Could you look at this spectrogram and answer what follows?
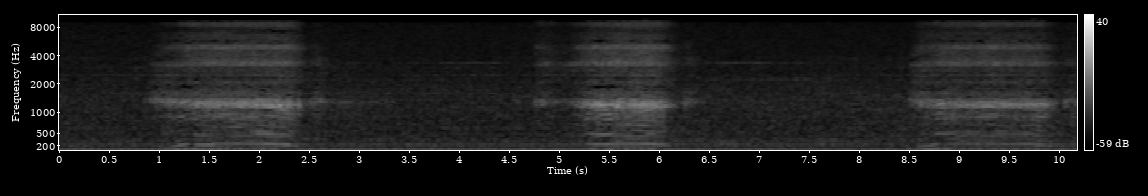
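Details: Snoring recorded with the SnoreLab app: three rough, rumbling inspiratory snores, about 18 a minute, with quiet gaps between, over steady low background hum during sleep.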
